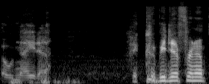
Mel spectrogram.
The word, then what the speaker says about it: Oneida: There's a road name where I live, or close to where I live, spelled just like that, and it's pronounced Oneida.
